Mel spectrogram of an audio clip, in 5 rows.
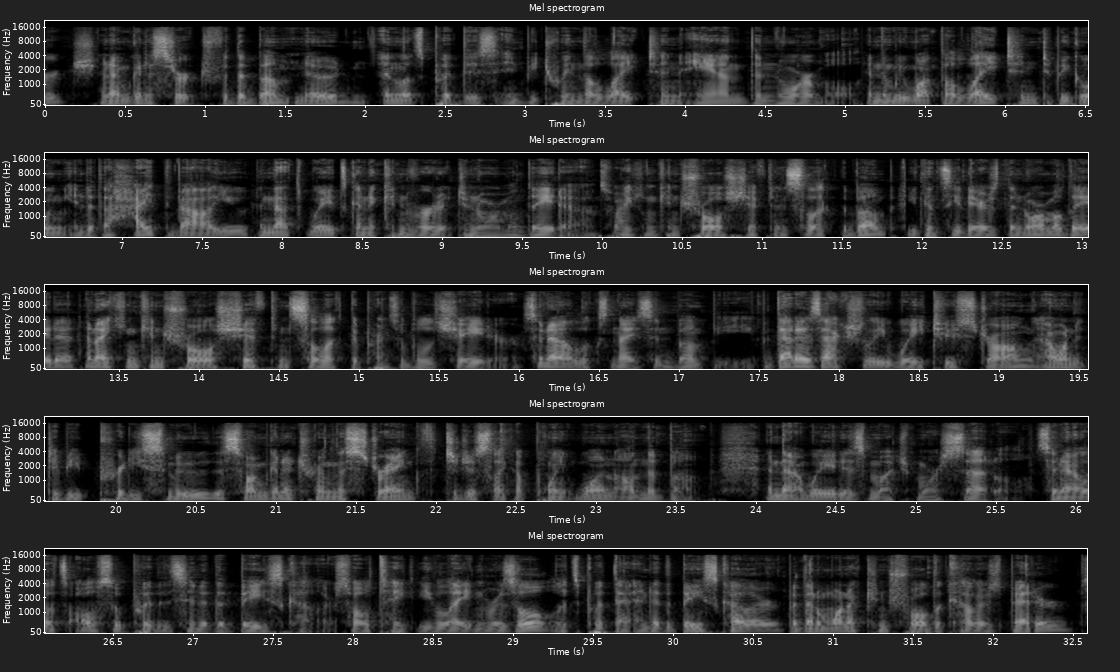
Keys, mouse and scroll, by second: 4.1 click, 4.4-5.1 scroll up 1, 5.1 click, 6.3 click, 9.8 ctrl+shift+click, 10.5 shift+middle click, 11.0-11.6 scroll up 3, 11.6-12.3 scroll down 5, 11.9 shift+middle drag, 12.3-13.4 middle drag, 13.4 ctrl+shift+click, 13.9 click, 15.0 shift+middle click, 15.2-16.2 scroll up 2, 16.2-20.1 shift+middle drag, 20.1-22.8 drag, 22.8 scroll down 1, 23.0-25.2 shift+middle drag, 25.2 scroll down 1, 25.4-26.6 middle drag, 26.6-26.9 scroll up 2, 26.9 middle click, 27.4 click, 28.4 click, 30.2-32.2 shift+middle drag, 32.2 shift+a.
